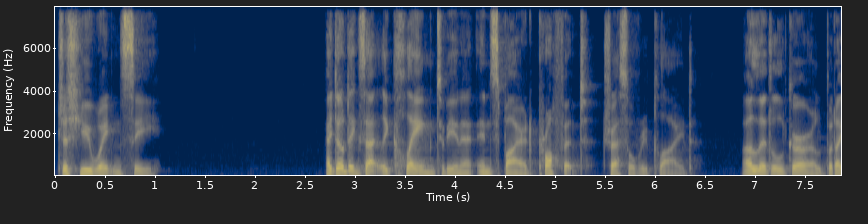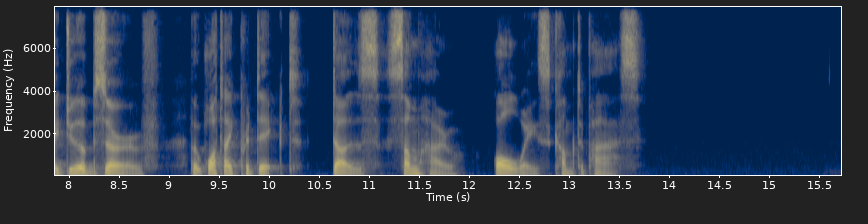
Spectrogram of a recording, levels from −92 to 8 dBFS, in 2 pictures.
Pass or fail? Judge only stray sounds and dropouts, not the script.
pass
